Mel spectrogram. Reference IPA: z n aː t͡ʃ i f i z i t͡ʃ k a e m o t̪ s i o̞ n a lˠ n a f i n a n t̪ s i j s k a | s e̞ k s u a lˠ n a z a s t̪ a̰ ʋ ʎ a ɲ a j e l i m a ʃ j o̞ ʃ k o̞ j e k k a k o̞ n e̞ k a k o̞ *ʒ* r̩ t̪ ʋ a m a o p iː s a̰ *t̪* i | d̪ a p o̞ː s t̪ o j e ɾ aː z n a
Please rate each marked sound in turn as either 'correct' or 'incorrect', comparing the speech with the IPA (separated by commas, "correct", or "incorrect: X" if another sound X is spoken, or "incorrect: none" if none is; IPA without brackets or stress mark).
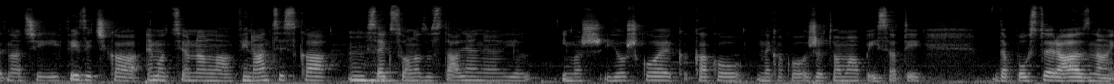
correct, correct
